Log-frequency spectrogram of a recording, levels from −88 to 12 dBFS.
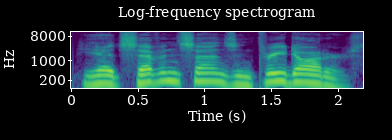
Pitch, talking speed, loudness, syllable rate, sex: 155 Hz, 190 wpm, -15 LUFS, 4.3 syllables/s, male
